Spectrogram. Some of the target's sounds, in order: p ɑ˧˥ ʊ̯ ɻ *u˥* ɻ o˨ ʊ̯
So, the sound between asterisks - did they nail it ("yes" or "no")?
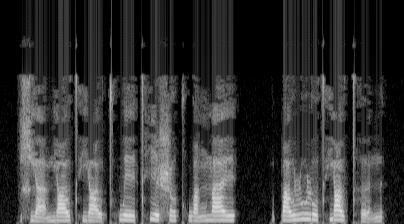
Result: yes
